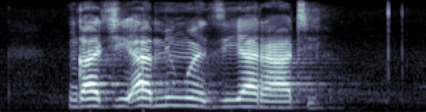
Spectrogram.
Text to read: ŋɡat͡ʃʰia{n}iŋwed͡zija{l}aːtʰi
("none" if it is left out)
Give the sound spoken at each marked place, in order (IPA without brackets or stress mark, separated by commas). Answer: m, ɾ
